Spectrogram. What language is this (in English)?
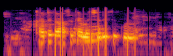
Swahili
